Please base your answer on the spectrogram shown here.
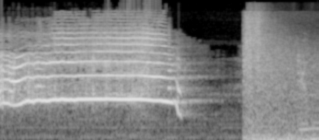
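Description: A narrator imitates a woman's scream with a long, shrill, sustained cry that breaks off abruptly, followed by a short silence and then a sudden loud thump.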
